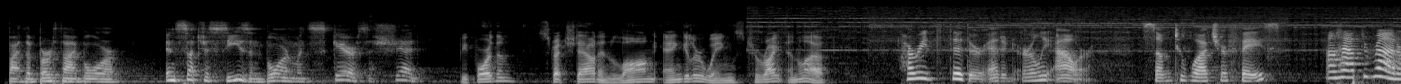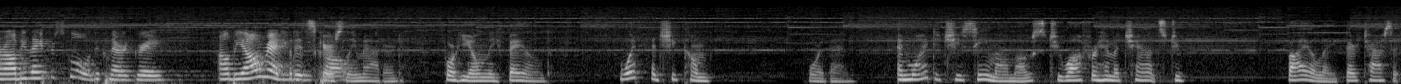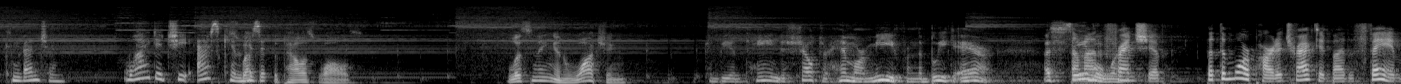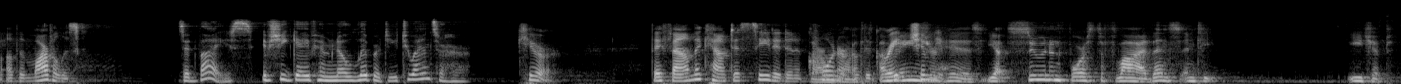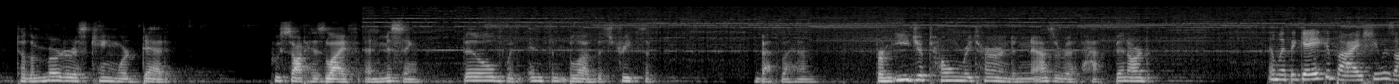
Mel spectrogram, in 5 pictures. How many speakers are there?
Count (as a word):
five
